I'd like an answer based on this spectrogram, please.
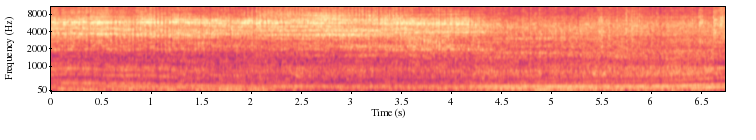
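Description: Small petrol engine running steadily, its pitch rising and falling as it is revved under load, once at the start and again near the end.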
